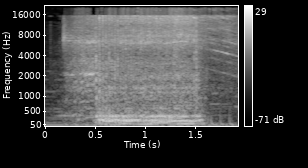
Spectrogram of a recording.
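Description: A power drill whirs steadily for about a second while pre-drilling holes for bed legs on a Wolsey bed frame, loud and close, starting and stopping cleanly.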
